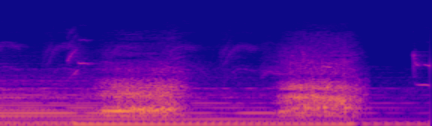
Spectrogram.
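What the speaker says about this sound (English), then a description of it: "When the Kamchatka brown bear roars through the mountains and forests, it's more than a wild call" A Kamchatka brown bear gives two loud, drawn-out roars in wild mountain forest, each about half a second long and separated by a short pause, close and heavy over a low background rumble.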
